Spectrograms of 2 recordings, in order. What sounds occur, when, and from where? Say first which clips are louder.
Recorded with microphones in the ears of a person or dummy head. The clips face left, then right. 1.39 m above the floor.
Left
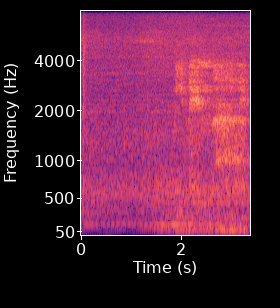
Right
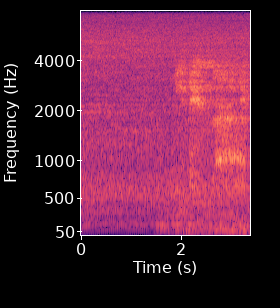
1.5 s whispering: left 3 dB; 25° left (ahead or behind), 6.5 m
